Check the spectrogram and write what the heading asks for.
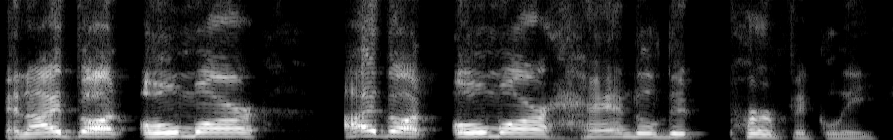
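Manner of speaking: ordinary talk, nothing marked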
